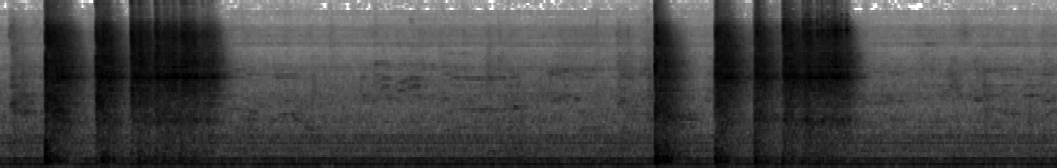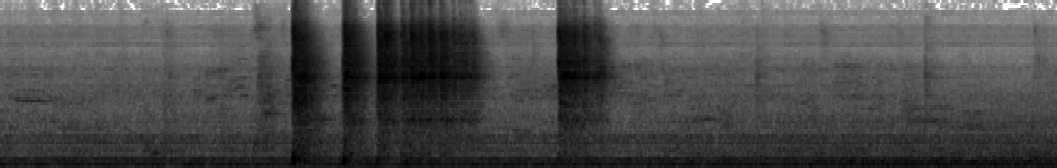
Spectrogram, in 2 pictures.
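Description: A loaded barbell is dropped from overhead onto the gym floor three times, about ten seconds apart. Each drop is a loud first bang, then a few smaller, quicker bounces as the plates rattle and ring on the bar. A single lighter knock comes later, over a steady low hum.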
